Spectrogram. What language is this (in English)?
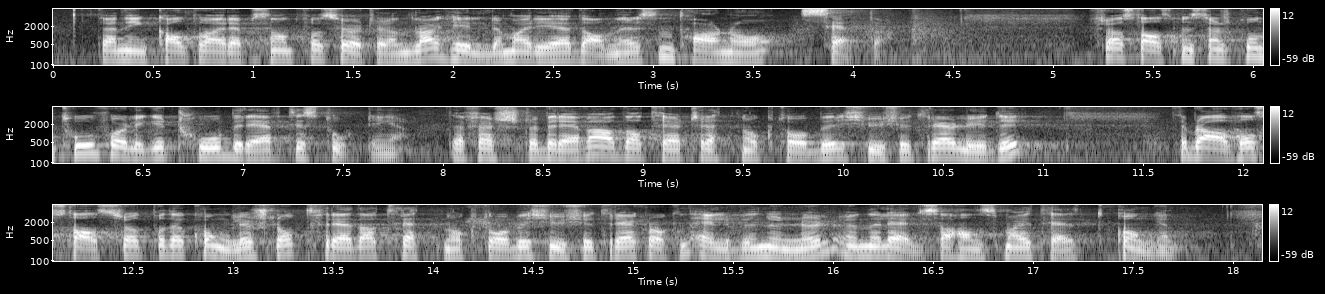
Norwegian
